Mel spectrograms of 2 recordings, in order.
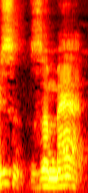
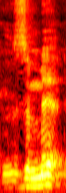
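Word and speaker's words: Zammit: yeah uh this guy Luis ree zamat is zamit is how you pronounce his name everybody's flipping out about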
